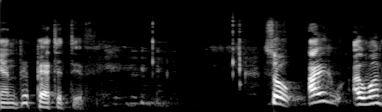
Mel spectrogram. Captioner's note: students chuckling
